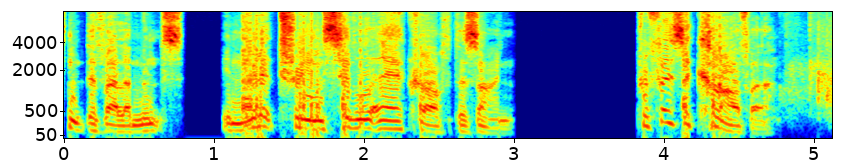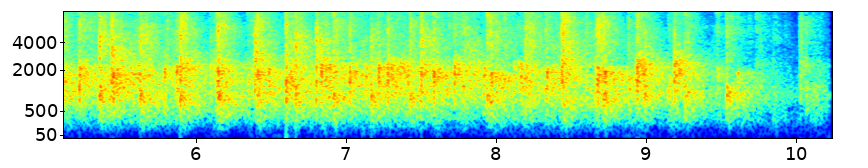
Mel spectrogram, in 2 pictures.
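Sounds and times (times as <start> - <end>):
speech: 0.2 - 3.1, 3.8 - 5.3
audience applauding a professor: 4.8 - 10.2.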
